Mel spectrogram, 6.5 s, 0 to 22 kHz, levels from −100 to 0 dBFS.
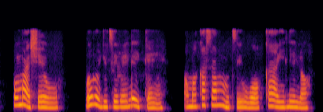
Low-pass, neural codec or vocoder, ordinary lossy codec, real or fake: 7.2 kHz; codec, 16 kHz, 6 kbps, DAC; none; fake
